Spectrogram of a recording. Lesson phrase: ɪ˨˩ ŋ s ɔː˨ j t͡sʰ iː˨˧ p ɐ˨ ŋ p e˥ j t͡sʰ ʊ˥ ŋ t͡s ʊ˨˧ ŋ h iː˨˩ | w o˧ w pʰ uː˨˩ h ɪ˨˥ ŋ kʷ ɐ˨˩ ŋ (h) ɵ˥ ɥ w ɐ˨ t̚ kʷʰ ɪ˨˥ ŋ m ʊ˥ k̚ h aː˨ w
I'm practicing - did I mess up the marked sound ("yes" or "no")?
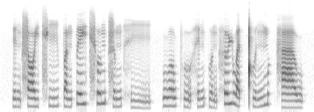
no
